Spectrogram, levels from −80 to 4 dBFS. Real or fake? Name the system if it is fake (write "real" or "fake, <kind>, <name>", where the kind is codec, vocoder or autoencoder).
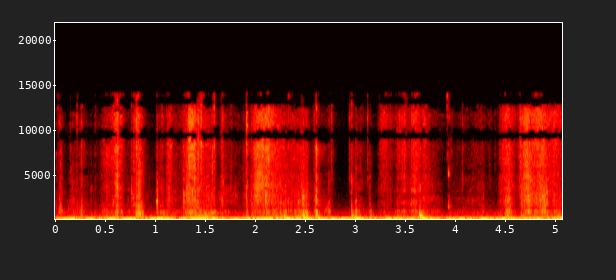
fake, vocoder, BigVGAN v2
